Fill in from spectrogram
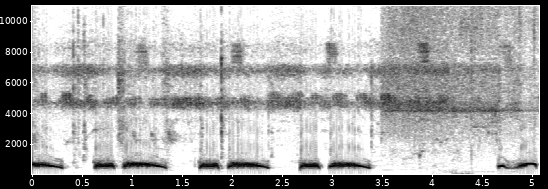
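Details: Lure call of a spotted dove meant to provoke wild rivals: repeated soft, low coo phrases, each a brief note followed by a longer downslurred coo. A short noisy rustle breaks in near the end before one more coo. A faint high whine persists.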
